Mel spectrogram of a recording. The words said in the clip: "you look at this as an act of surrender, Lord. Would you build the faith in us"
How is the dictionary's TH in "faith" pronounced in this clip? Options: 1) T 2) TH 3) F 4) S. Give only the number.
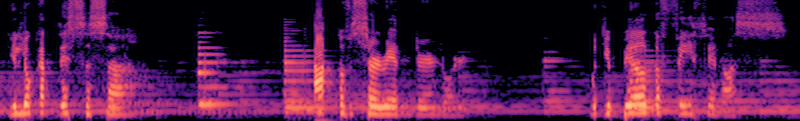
2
